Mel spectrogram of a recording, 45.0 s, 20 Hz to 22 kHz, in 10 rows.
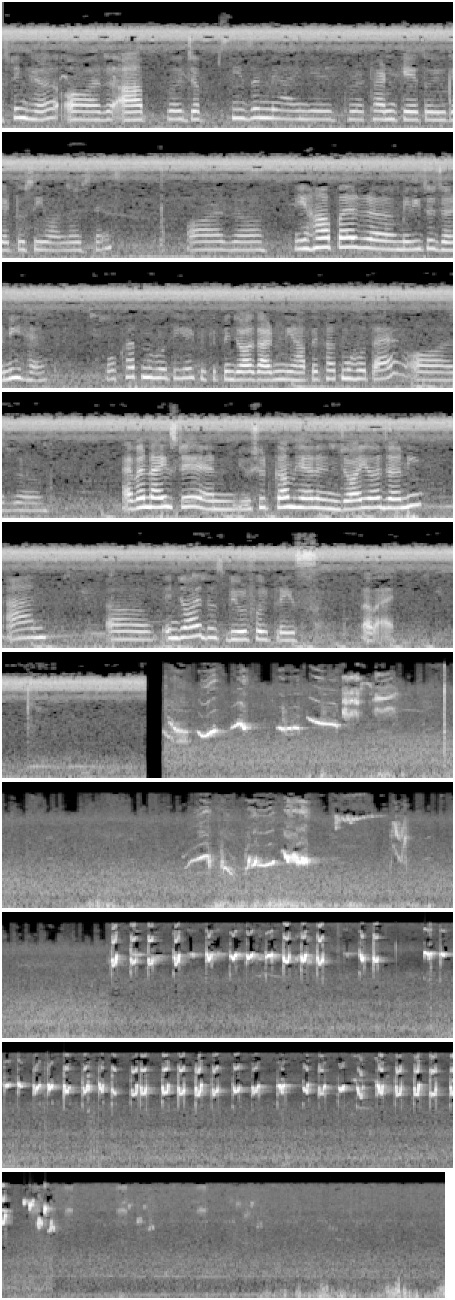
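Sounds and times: rapid high bird chirps: 0:21.2 - 0:26.9, 0:32.5 - 0:43.2
birds whistling sliding calls: 0:24.2 - 0:26.7, 0:28.9 - 0:31.2, 0:32.6 - 0:43.2.

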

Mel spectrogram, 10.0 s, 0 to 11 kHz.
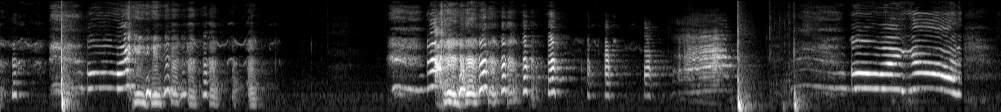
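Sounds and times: person laughing: 0:00.0 - 0:03.0, 0:03.9 - 0:07.3.

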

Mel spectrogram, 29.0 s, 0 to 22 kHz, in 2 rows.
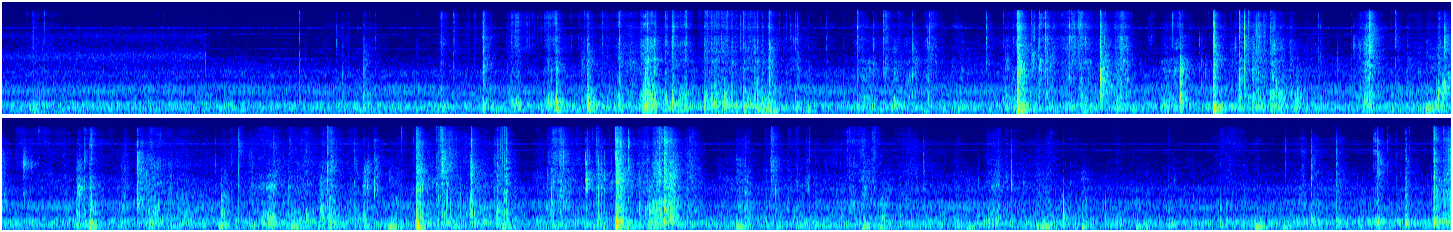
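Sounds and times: plastic wrap crinkling: 0:03.2 - 0:28.9
packing tape tearing: 0:04.3 - 0:16.2, 0:16.8 - 0:23.3, 0:27.5 - 0:28.9.

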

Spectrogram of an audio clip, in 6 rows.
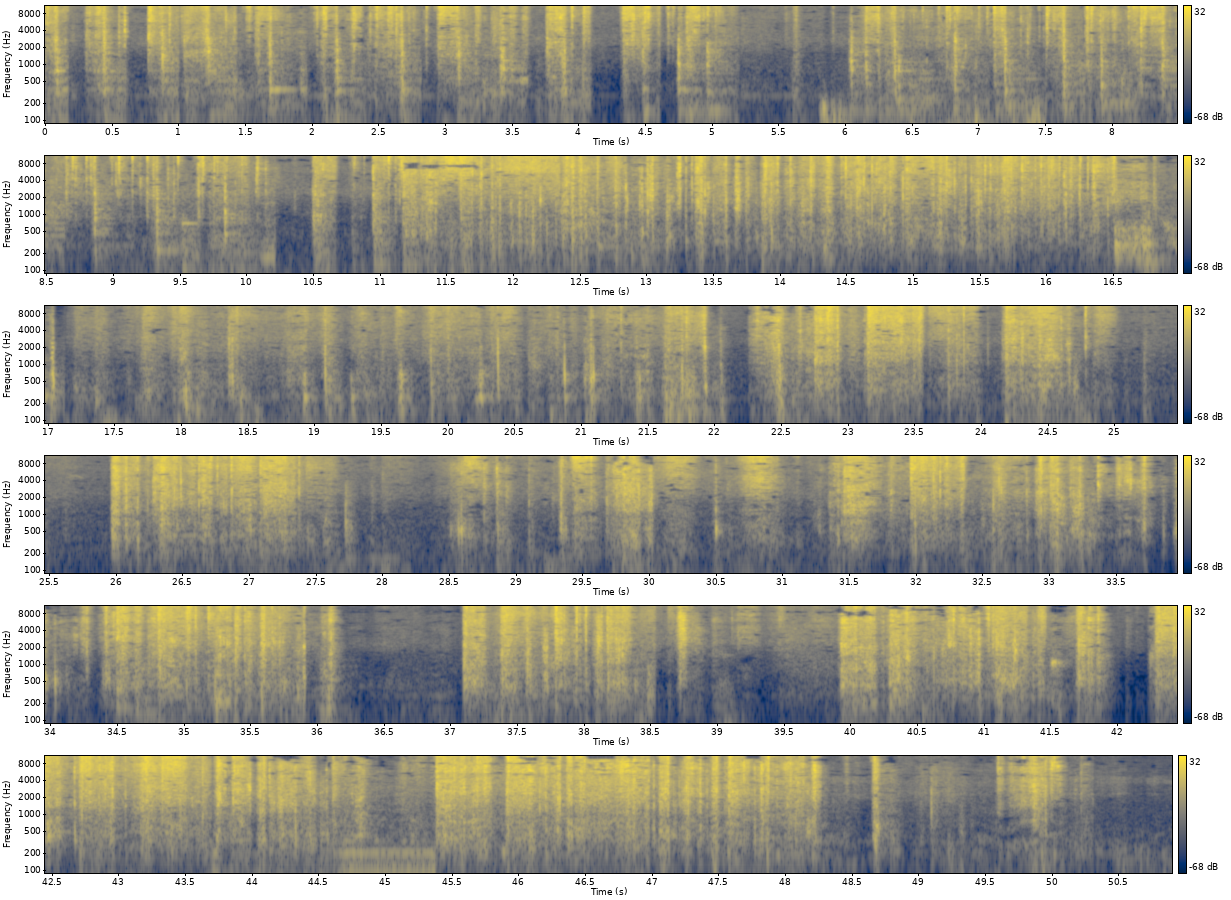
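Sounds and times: plastic packaging crinkling: 0:06.0 - 0:25.1, 0:26.0 - 0:27.7, 0:31.2 - 0:36.1, 0:39.9 - 0:50.4.

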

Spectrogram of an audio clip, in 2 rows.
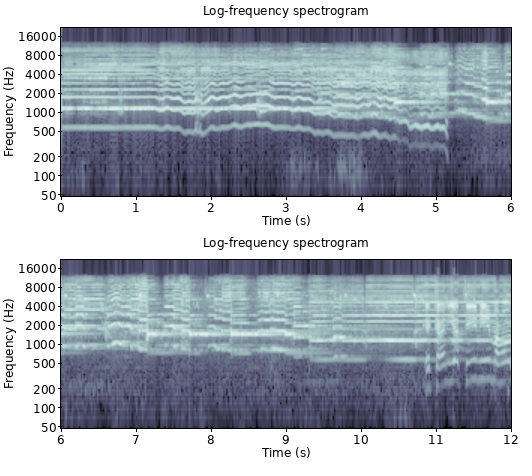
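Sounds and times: man singing long wavering note: 0:00.0 - 0:06.1
bowed fiddle: 0:00.0 - 0:12.0
plucked lute: 0:00.7 - 0:12.0.

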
